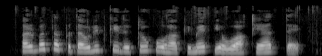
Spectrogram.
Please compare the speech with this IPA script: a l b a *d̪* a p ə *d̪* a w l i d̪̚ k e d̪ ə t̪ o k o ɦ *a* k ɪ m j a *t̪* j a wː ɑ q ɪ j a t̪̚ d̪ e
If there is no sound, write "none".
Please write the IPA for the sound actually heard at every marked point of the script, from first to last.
t̪, t̪, ɑ, t̪

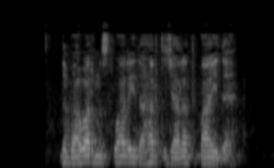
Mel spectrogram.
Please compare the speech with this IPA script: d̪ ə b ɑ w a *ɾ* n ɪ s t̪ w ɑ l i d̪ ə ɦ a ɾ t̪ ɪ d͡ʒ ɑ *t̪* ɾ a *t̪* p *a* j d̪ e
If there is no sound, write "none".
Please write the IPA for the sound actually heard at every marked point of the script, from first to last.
ɾ, none, t̪, ɑ

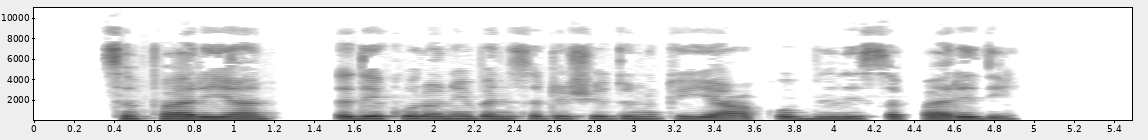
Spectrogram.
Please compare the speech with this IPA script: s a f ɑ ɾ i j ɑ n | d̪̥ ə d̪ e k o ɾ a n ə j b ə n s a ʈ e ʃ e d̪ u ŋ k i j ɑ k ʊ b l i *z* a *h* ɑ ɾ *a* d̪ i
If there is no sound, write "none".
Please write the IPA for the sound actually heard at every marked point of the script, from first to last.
s, f, i

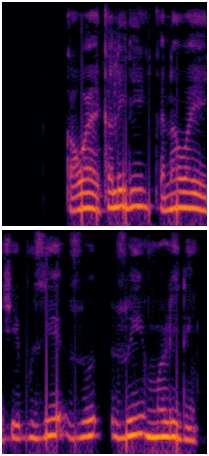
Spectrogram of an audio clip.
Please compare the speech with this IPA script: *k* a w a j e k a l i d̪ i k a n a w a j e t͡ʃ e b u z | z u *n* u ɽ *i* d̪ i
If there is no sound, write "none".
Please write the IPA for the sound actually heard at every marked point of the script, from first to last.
k, m, i

